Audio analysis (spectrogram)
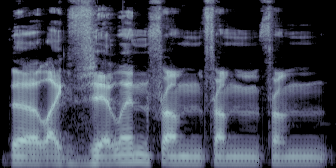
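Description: A man chatting casually and a little haltingly as a podcast panelist. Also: low-pitched, little pitch movement, smooth. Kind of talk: casual chat.

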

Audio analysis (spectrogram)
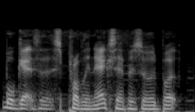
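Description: A man's voice: medium pitch, steady tone, fast talker, highs cut off. A man co-hosting a podcast, casually and somewhat hesitantly chatting through a video game playthrough. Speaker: podcast co-host.

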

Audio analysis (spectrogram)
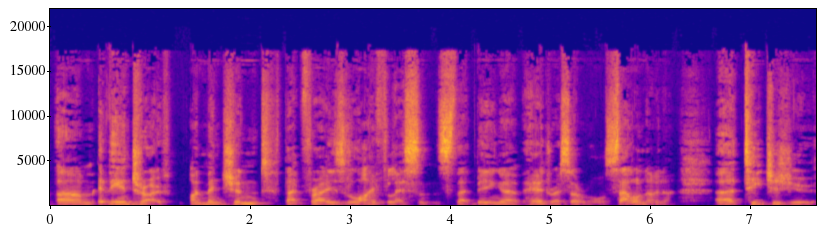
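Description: A man hosting a podcast, who reads a prepared intro and then chats with his guest in a measured, earnest way. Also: mid-range voice. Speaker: podcast host. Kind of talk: scripted podcast intro, then casual interview.

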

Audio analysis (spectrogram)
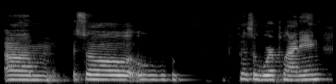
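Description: A woman's voice: mid-range voice, level tone, drawn-out words. A young woman, a student guest in an interview, speaking with many fillers and stuttered repetitions. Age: young adult. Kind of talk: interview answers.

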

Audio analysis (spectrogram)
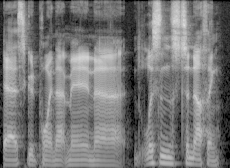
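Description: A man's voice: sits low, normal speed, fairly bright tone, pitched below the performer's own voice. A man voicing an easygoing older seafaring character in an improvised audio drama, folksy and rambling. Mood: laid-back.

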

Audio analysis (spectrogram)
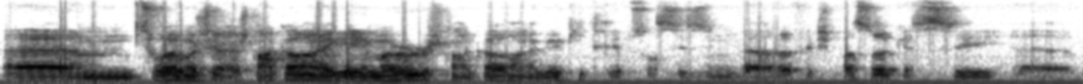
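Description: A man in his late forties with a Québécois French accent, a film director talking in a relaxed, rambling way as a podcast guest. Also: mid-range voice, quick pace, a crowd in the background. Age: late 40s. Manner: relaxed, rambling, frequent "euh" and "mettons". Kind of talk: casual podcast interview.

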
